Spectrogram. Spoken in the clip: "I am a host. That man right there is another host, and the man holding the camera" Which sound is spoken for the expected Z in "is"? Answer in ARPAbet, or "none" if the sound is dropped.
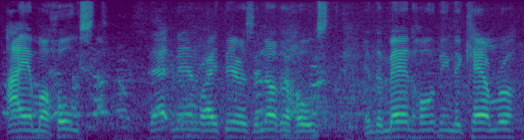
Z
